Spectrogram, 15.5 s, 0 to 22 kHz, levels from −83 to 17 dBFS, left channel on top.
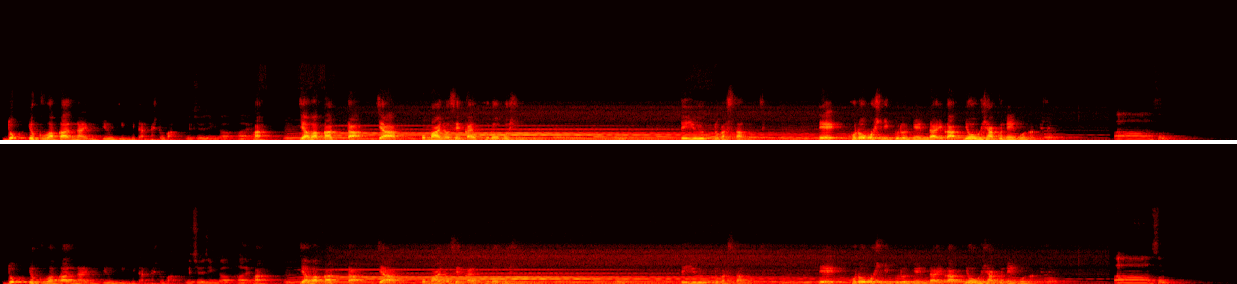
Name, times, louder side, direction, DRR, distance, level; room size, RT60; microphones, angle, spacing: voice 1, 0.0-2.2 3.2-3.3 3.7-5.0 5.3-6.8 8.5-9.4 10.2-12.9, left 5 dB, 85° left, 12 dB, 0.4 m, -26 dB
voice 2, 2.3-3.2 7.7-7.9 13.9-14.6, right 3 dB, 60° right, 6 dB, 0.8 m, -38 dB
sound 1, 3.5-13.2, left 1 dB, 60° left, 0.9 m, -39 dB
sound 2, 3.7-11.6, right 1 dB, 20° right, 0.3 m, -35 dB
9.3 x 5.1 x 2.6 m, 0.75 s
head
